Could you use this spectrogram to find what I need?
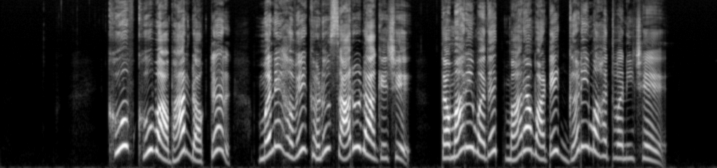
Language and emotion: Gujarati, happy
